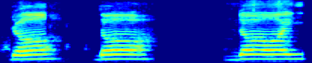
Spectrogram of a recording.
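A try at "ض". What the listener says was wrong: Rongga mulut tetap dibuka untuk huruf yang tebalnya, bukan do, tapi bo, mahal huruf bod, sisi lidah menyentuh geraham ya, geraham atas, sisi lidah kiri menyentuh geraham kiri, itu lebih mudahnya. Kalau belum mampu untuk dua-duanya ya, salah satu saja boleh sisi lidah sebelah kiri menyentuh gigi geraham kiri atas. Bo, ya, ro tebal, bo tebal, ya lain.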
